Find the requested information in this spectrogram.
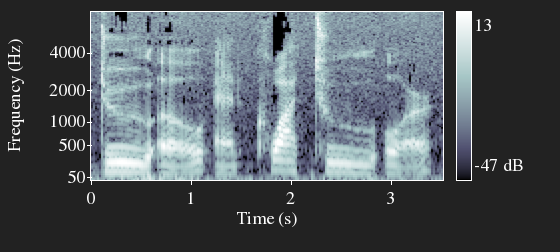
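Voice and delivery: duo and quatuor, drawn out with pure oo; very slow example words. Shown as a demonstration. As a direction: crawl through each syllable. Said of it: "as in".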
